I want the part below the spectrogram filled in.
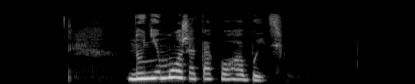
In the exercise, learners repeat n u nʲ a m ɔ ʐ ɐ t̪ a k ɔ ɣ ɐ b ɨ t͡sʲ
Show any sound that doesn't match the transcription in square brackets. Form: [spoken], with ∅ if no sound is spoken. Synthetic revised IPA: n u nʲ [ɛ] m ɔ ʐ ɐ t̪ a k ɔ ɣ ɐ b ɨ t͡sʲ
